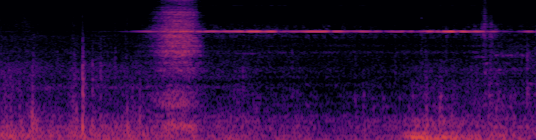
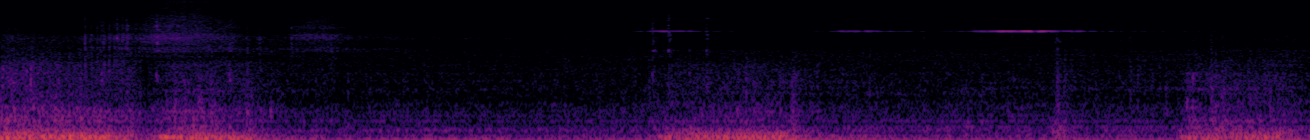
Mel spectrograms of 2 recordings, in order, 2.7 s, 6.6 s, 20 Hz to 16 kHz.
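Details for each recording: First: Stock 2020 Jeep Wrangler Willys descending an off-road trail in low range on automatic hill descent control; a thin, steady high-pitched brake squeal over low rumble, though the brakes were recently inspected and are not worn. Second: Stock 2020 Jeep Wrangler Willys descending a rocky trail in low range: low, pulsing gentle hum in bursts as hill descent control works each brake individually to hold crawl speed — normal operation.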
